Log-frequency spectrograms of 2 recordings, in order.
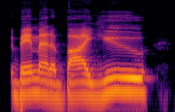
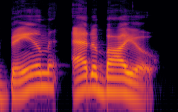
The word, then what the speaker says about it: Bam Adebayo: Jimmy Butler and Bam Adebayo, who nobody can say his name right. Bam Adebayo, Bam Adebayo. His name is Bam Adebayo.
